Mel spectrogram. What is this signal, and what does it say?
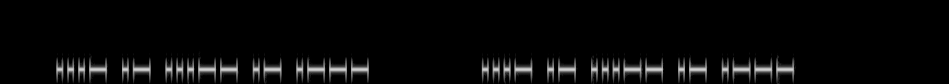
Morse code, heard as a keyed tone, about 22 wpm, 700 Hz. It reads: VA3AJ VA3AJ
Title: DXCC-100 Call Signs - 5 Characters - Repeated 3x - 22wpm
